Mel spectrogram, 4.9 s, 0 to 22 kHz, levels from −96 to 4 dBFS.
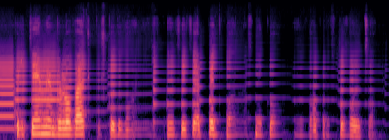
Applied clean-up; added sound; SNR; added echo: neural mask model RNNoise.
